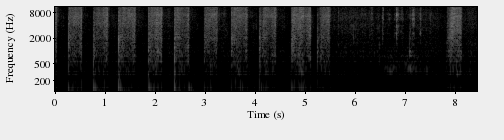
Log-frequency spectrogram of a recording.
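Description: A paintbrush loaded with black paint strokes and dabs across a medium stretched cotton canvas, thin fabric over a hollow wooden frame, resting on an easel. A steady run of broad, bright brushing swishes with a soft low thump from the hollow frame is followed by quieter, lighter dabbing taps, then one final full stroke.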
